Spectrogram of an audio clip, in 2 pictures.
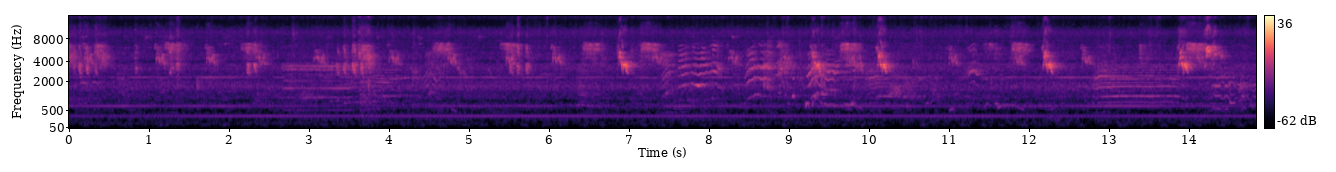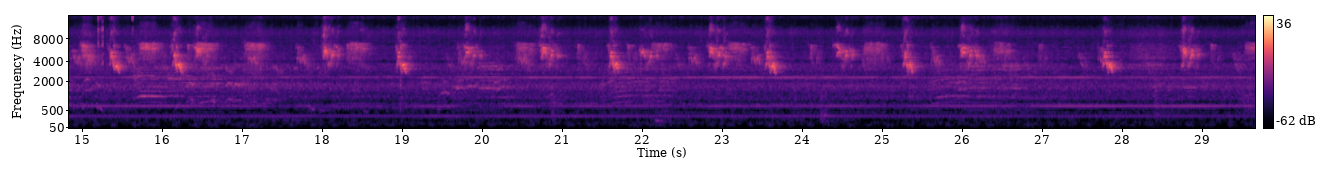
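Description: A bird chirping over and over, short sharp notes about once a second, over a steady low hum.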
